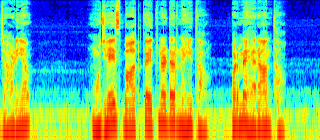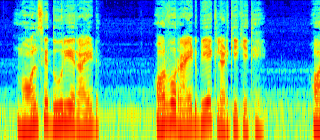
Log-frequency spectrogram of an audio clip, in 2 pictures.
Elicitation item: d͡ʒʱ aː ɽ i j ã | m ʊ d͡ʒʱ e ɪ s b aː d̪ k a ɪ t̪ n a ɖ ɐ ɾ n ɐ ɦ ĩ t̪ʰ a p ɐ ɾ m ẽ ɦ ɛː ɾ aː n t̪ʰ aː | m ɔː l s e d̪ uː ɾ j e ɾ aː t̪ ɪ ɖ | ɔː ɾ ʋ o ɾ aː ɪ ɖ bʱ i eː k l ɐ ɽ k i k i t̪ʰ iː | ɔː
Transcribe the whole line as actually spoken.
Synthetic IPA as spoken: d͡ʒʱ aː ɽ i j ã | m ʊ d͡ʒʱ e ɪ s b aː t̪ k a ɪ t̪ n a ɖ ɐ ɾ n ɐ ɦ ĩ t̪ʰ a p ɐ ɾ m ɛ̃ ɦ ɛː ɾ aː n t̪ʰ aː | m ɔː l s e d̪ uː ɾ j e ɾ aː ɪ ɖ | ɔː ɾ ʋ o ɾ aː ɪ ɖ bʱ i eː k l ɐ ɽ k i k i t̪ʰ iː | ɔː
